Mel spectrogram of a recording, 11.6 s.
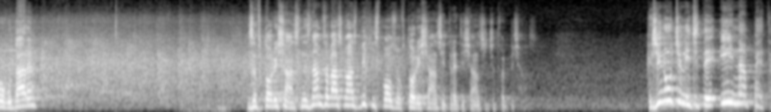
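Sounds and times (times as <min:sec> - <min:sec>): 
speech: 0:00.0 - 0:00.7, 0:03.7 - 0:08.2, 0:09.7 - 0:11.5
audience applauding: 0:00.0 - 0:06.3.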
